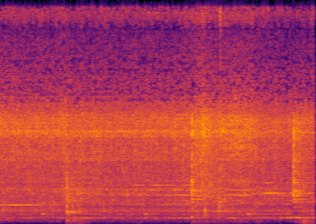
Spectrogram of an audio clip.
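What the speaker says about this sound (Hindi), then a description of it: "ये देखिए मैं इसको फ्राई कर रही हूँ। हाई फ्लेम पे सारा काम होगा।" One kilo of chicken fries on a high flame for korma, giving a constant, dense sizzle with a few dull knocks of stirring spoon against pot.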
